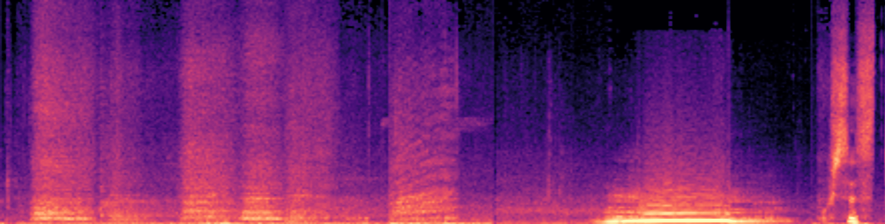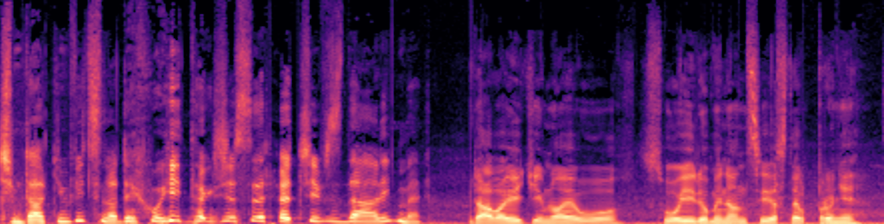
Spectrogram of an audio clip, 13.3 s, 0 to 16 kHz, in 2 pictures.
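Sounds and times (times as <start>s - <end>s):
forest buffalo snorting in a fenced enclosure: 0.2s - 3.6s
forest buffalo low drawn-out grunting bellow: 4.4s - 6.0s
speech: 6.2s - 13.2s.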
